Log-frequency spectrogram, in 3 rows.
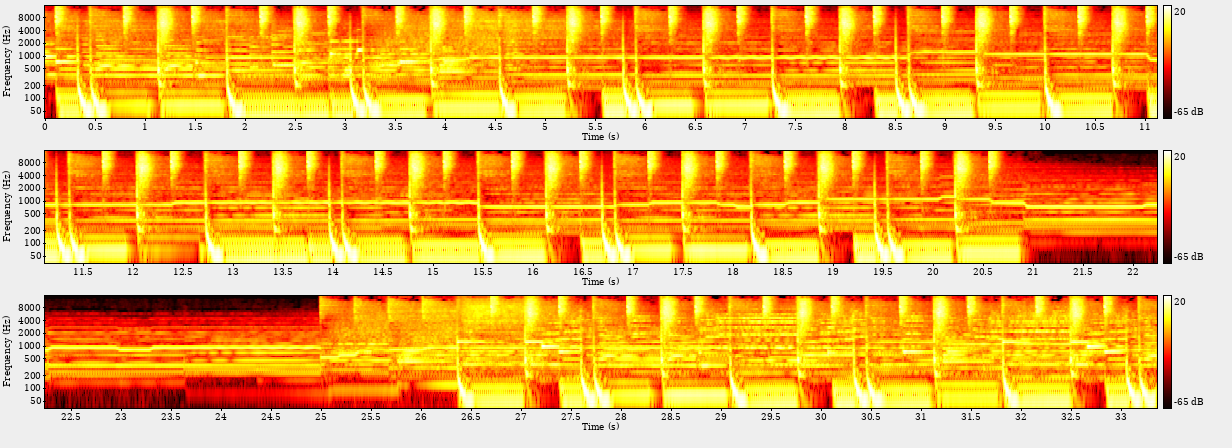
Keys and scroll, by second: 4.9 alt+g, 5.6 alt+g, 6.8 g, 8.9 Escape, 9.2 g, 10.5 g, 11.8 Escape, 12.3 g, 15.0 Escape, 16.9 Escape, 19.5 g, 20.9 Escape, 25.1 r, 29.4 End, 30.9 d.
